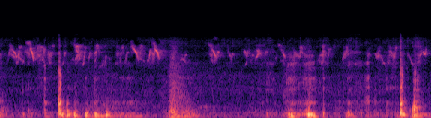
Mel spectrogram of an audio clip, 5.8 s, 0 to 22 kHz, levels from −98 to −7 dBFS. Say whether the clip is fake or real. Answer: fake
